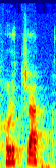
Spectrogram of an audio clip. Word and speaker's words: horchata: Horchata.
